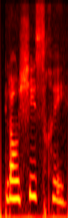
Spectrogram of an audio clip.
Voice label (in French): "blanchisserie", French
